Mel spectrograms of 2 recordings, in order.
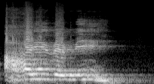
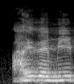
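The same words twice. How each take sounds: First: "Ay de mí" drawn out slowly, the "ay" stretched and falling; dramatic lament. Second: Said in the usual way. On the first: Acted. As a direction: voice Isaiah's stricken cry slowly. ("Ay de mí" lento, con el "ay" alargado y cayendo) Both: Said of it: "era una expresión de maldición contra sí mismo".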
